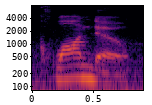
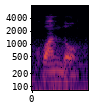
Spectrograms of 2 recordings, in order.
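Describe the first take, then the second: First: It is said with an American English accent. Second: It is said with a native Spanish accent. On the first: The speaker calls it wrong. "if an American says it, they're going to be like quando" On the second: The speaker calls it right. "that sort of natural accent where it's like cuando"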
